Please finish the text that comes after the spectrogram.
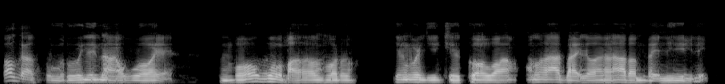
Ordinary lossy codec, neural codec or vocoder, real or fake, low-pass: none; codec, 16 kHz in and 24 kHz out, 0.6 kbps, FireRedTTS-2 codec; fake; 7.2 kHz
